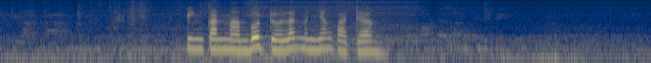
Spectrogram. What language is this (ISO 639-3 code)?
jav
